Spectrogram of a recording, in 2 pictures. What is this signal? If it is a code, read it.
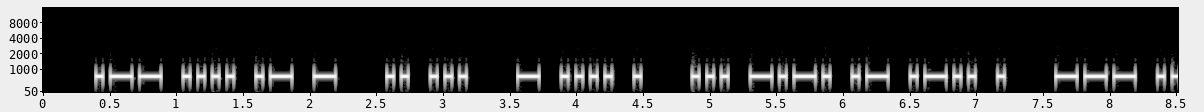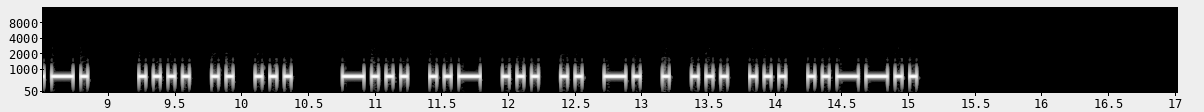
Morse code, heard as a keyed tone, about 22 wpm, 700 Hz. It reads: WHAT IS THE SCALE OF HIS BUSINESS?
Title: Sentences from Top 1000 Words - Review Part 5 - 22wpm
